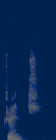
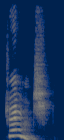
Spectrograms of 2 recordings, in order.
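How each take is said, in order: First: Gloomy, flat. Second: Happy attempt. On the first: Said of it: "can't say it in a happy way". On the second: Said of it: "Just try". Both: Shown as a demonstration.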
